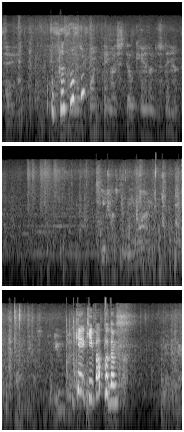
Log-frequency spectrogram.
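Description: A small dog barks sharply.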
